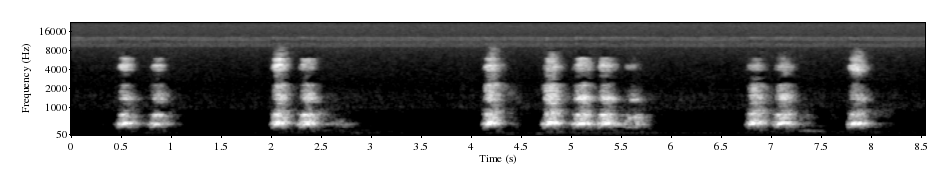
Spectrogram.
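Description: A dog barking in short clusters of two to four barks, about five clusters spread across the few seconds with pauses between.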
